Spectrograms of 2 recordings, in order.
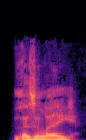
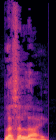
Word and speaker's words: Le Soleil: Am I saying that right? Lesolay. – Lesolay. – Yeah, okay. I think.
